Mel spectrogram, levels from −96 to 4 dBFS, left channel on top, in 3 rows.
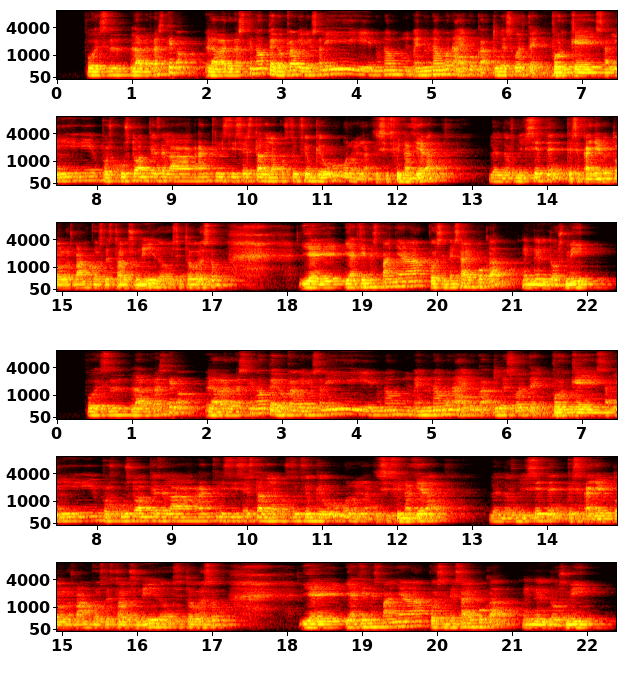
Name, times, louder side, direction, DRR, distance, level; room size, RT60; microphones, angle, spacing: voice 1, 0.4-12.7 13.2-21.9, left 2 dB, 70° left, 4 dB, 0.4 m, -24 dB
3.1 x 2.3 x 3.2 m, 0.97 s
head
